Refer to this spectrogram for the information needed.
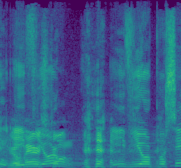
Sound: laughs

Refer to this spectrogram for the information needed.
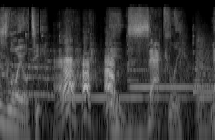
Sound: barking

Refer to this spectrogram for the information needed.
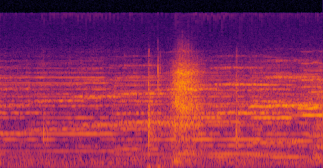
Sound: sighs

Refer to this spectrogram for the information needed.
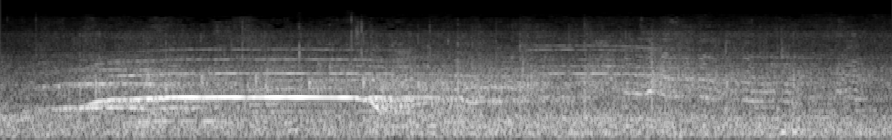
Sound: audience cheering

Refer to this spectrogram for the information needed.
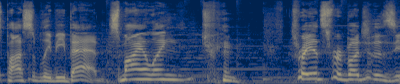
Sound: chuckles

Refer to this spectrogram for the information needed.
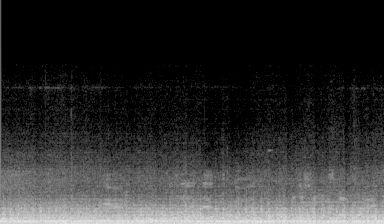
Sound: crew murmurs

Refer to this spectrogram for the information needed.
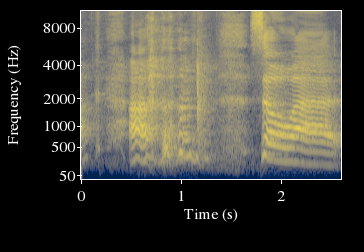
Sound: chuckles

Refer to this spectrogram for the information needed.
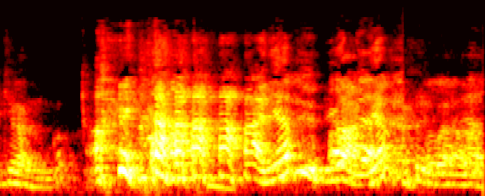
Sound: hahahahahahahahahahahahahahahahahahahahahahahahahahahahahahahahaha?!

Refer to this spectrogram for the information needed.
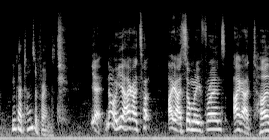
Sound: scoffs

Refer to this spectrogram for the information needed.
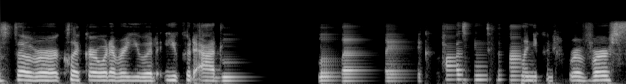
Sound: audio blurps

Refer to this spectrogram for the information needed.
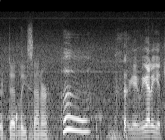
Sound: woman gasping

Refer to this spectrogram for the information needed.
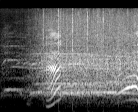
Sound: cheer and applause

